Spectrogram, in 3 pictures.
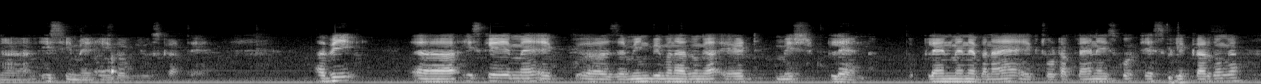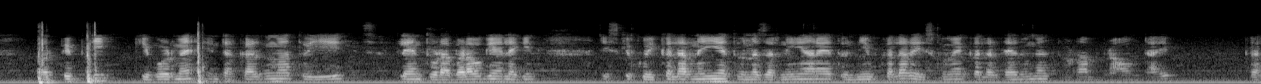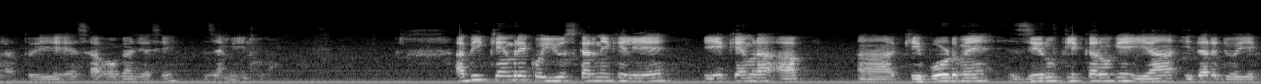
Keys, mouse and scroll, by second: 6.8 click, 18.8 click, 22.0 click, 32.7 click.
